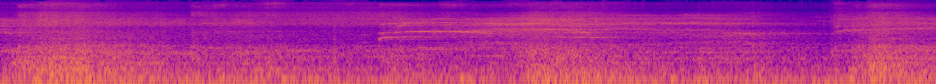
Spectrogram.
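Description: Flames roar and crackle loudly.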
